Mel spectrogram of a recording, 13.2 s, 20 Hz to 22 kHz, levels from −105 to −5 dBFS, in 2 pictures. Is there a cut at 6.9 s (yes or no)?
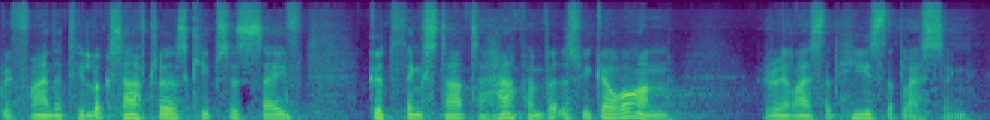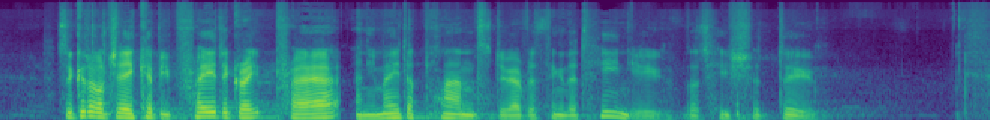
yes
